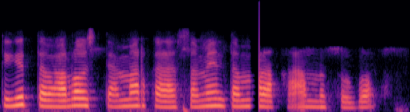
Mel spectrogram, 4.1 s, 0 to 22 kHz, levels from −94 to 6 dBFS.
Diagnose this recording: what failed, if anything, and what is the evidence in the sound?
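Network stage: a handover gap at 2.50 s silences the speech for 100 ms, until 2.60 s, as no frames arrive while the call switches networks.

Codec stage: fallback to narrowband from 2.60 s to the end. Everything above 4 kHz disappears and the speech turns dull and rough, pointing to a low-rate narrowband codec replacing HD Voice.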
